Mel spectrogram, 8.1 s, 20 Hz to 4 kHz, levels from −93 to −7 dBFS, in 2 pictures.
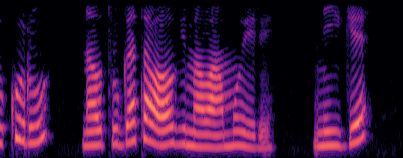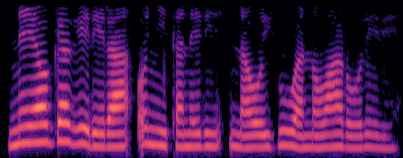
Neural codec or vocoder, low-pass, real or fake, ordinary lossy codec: none; 3.6 kHz; real; none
